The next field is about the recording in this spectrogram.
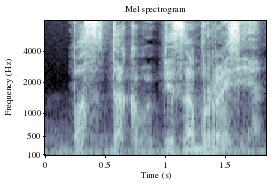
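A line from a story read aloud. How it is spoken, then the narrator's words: Muttered. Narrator (Russian): пробормотал он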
